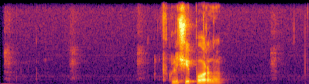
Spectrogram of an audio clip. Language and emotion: Russian, neutral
